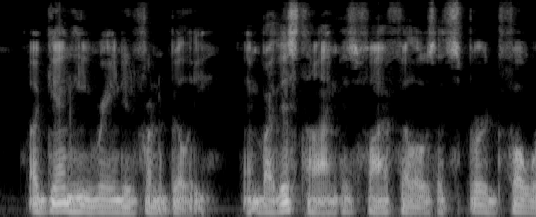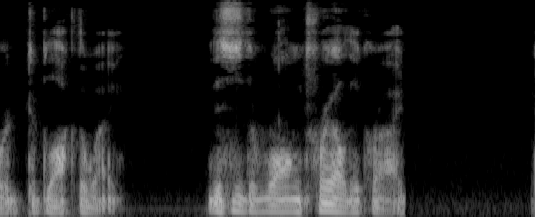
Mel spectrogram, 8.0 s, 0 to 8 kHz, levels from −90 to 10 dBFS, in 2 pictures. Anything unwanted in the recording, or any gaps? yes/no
no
